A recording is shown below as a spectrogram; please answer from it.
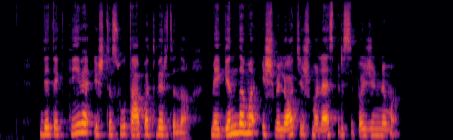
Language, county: Lithuanian, Kaunas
